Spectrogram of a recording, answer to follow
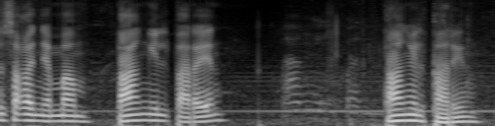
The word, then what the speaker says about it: Pangil: Opo tapos po sa parking parking anong tamang pronunciation sa kanya Ma'am Pangil pa rin Pangil pa rin Pangil pa rin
